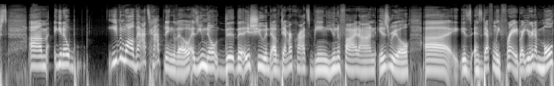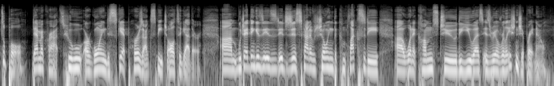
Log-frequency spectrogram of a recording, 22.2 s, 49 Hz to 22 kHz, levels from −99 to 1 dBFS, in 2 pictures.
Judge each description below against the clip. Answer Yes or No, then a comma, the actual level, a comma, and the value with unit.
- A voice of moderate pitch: Yes, medium, 165 Hz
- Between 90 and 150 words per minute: No, average, 175 wpm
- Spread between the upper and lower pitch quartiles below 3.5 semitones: No, average, 3.8 semitones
